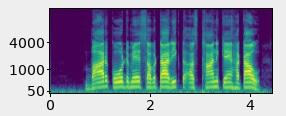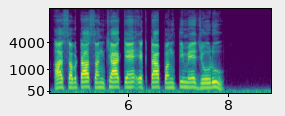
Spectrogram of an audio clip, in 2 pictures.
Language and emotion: Maithili, neutral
